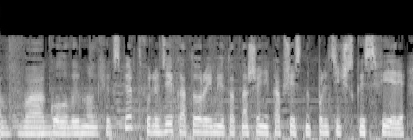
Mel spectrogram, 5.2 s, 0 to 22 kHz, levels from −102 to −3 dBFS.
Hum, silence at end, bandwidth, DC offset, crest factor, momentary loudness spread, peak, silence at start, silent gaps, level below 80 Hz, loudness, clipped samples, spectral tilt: none; 0 s; 8.8 kHz; under 0.1%; 12 dB; 4 LU; -4 dBFS; 0 s; none; -40 dBFS; -17 LUFS; under 0.1%; -5 dB/octave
